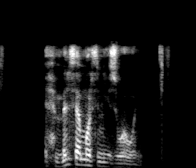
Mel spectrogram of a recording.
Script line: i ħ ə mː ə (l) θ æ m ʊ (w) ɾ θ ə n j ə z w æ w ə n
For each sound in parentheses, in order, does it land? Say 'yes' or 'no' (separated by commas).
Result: yes, no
